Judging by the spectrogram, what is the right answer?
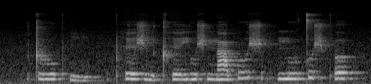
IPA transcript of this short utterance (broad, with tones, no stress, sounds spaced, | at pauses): t ɯ˧ ʊ̯ pʰ i˨ | pʰ e˧ ʒ i˨ tʰ e˧ j ɯ˧ ʃ n a˧ p ɯ˦ ʃ | n̪ ɯ˧ t̪ ɯ˦ ʃ pʼ ə˦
